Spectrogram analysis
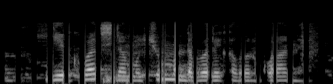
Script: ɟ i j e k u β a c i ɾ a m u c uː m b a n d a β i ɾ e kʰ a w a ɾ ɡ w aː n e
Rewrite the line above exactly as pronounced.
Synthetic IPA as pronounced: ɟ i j e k u β a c i ɾ a m u c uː m b a n d a β a ɾ e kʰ a β a ɾ ɡ w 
